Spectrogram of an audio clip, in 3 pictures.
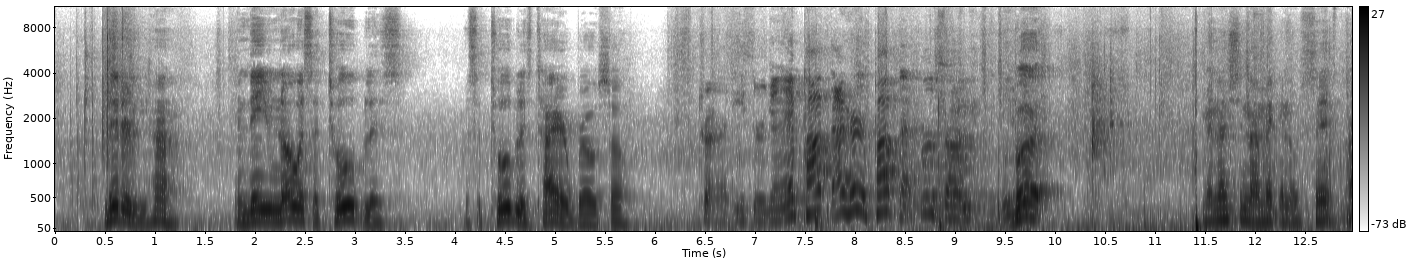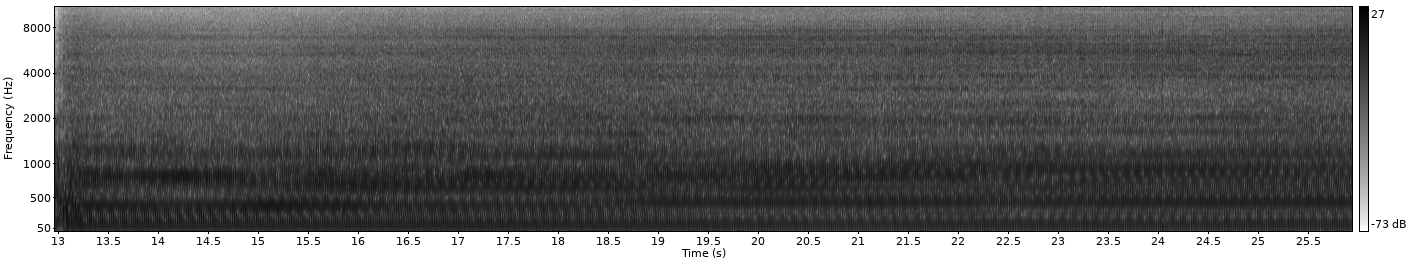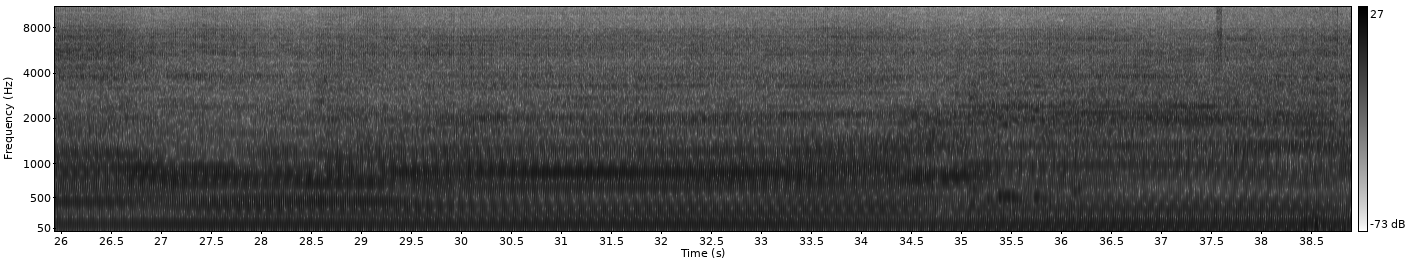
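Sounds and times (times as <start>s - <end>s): air compressor motor running: 12.9s - 38.9s.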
